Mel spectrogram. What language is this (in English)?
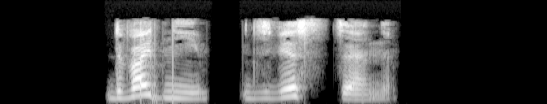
Belarusian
